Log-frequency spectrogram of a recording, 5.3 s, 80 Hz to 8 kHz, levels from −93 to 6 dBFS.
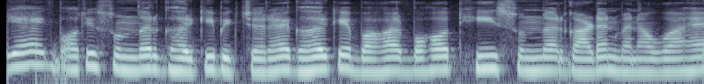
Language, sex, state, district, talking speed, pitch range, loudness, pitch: Hindi, female, Punjab, Pathankot, 215 wpm, 165-185 Hz, -15 LUFS, 175 Hz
